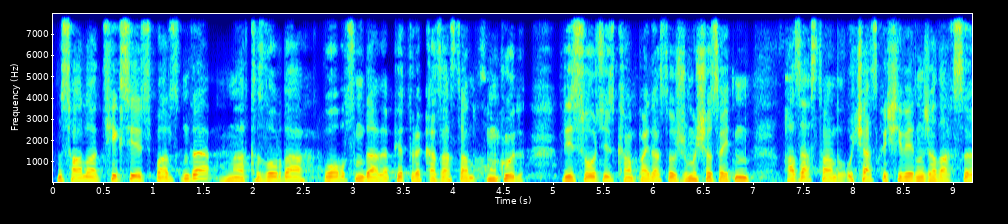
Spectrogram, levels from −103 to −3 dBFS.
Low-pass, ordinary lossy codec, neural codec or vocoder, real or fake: none; none; codec, 16 kHz, 2 kbps, X-Codec, WavLM features, trained on Multilingual LibriSpeech; fake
